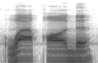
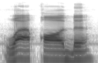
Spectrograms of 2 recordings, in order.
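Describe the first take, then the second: The two takes are said the same way.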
